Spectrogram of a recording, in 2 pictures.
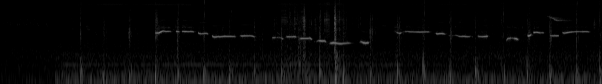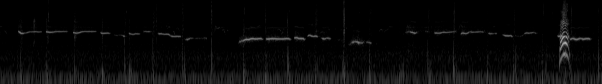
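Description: A person whistling a slow tune in short phrases, the notes stepping up and down with brief pauses between them. A short, loud sliding squeak comes near the end.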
